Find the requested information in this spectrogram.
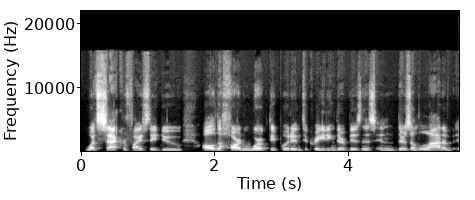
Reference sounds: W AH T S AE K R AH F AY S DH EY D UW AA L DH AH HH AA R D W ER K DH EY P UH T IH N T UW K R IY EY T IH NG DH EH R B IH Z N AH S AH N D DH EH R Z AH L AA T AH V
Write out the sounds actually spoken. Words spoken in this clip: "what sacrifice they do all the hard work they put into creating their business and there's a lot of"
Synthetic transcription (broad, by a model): W AH T S AE K R AH F AY S DH EY D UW AA L DH AH HH AA R D W ER K DH EY P UH T IH N T UW K R IY EY T IH NG DH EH R B IH Z N AH S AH N DH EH R Z AH L AA T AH V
